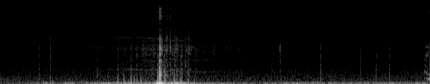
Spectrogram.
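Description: HobbyKing Stinger 64 electric ducted-fan RC jet making a fast, close speed pass. Its rushing fan noise builds, peaks sharply about a second and a half in, then falls away, with wind rumble on the microphone.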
